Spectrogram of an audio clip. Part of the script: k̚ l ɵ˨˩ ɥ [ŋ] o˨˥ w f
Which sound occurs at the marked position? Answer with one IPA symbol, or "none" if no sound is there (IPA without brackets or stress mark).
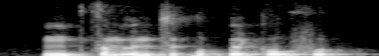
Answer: k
